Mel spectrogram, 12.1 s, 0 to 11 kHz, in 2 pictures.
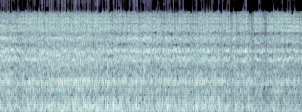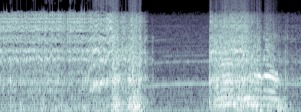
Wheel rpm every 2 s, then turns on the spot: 160, 160, 160, 160, 130, 100.
none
